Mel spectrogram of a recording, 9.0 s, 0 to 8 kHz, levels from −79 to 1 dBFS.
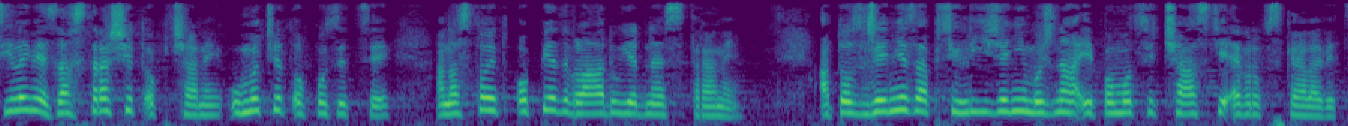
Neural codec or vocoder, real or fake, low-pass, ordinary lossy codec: none; real; 7.2 kHz; none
